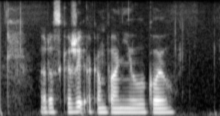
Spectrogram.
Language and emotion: Russian, neutral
